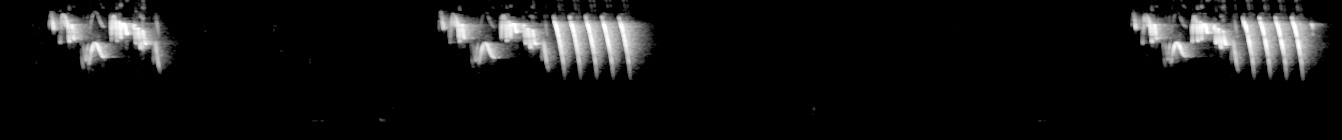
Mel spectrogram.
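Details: Three song phrases, roughly every four seconds, from a yellow-fronted canary from Spain: jumbled high twitters followed by a rhythmic run of rapid downslurred notes.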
